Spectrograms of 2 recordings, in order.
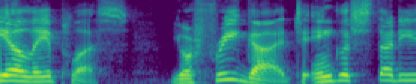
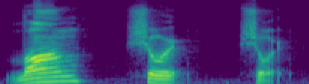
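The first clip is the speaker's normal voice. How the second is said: chant-like count of "Long, short, short", first word highest; dactyl pattern; much slower than usual. Shown as a demonstration. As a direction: stress "Long", let "short, short" drop away with pauses between. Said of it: "Just the pattern of the dactyl".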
